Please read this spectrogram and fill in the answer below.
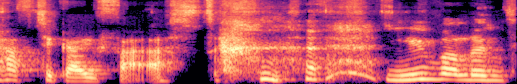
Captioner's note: laughs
